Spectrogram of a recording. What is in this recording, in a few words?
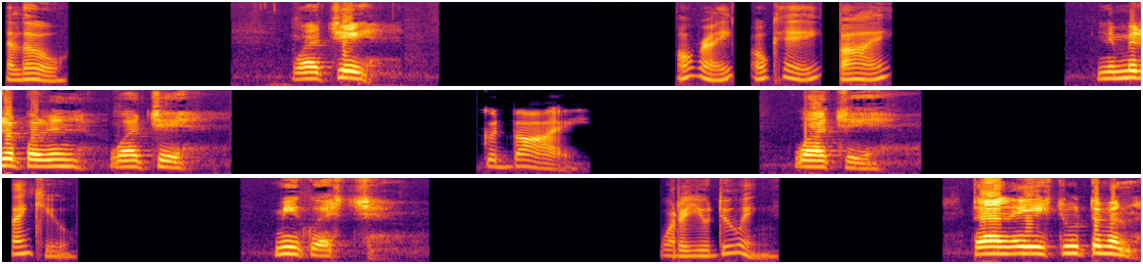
Moose Cree greetings; Linguistic Atlas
